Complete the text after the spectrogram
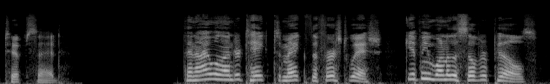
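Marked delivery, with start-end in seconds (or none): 1.8-5.4 put-on high-pitched boy character; higher, animated storybook lad; Tip, boy volunteering. A narrator's reading. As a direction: step up boldly as a boy. Narrator voices Tip.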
